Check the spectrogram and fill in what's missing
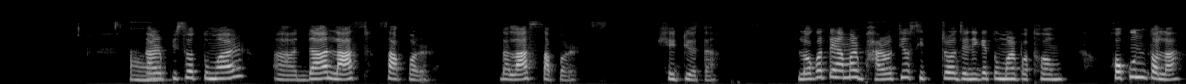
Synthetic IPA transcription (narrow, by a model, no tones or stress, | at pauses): taɹpisɔtːʊmaɹ | dalastsapaɹ | dalastsapaɹ | xejtuɛta | lɔɡɔtɛamaɹbʱaɹɔtijɔsitɹɔzɛnɛkɛtʊmaɹpɔtʰɔm | xɔkuntɔla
